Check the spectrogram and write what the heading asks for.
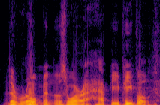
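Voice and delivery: slow, low, mock-pompous narrator; stodgy documentary narrator. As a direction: mimic a dull educational voiceover. Mocking dull educational programming.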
